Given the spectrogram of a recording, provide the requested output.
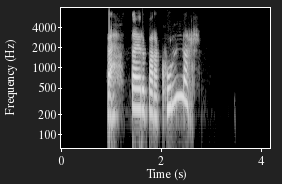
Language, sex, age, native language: Icelandic, female, 30-39, Icelandic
